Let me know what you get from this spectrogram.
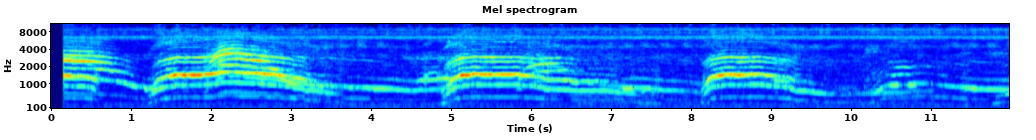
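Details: Cats facing off in a neighborhood, holding their standoff for a few minutes until one submits; loud drawn-out yowls that rise then sag, three long wails about every three seconds, with harmonics stacked high above each cry.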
